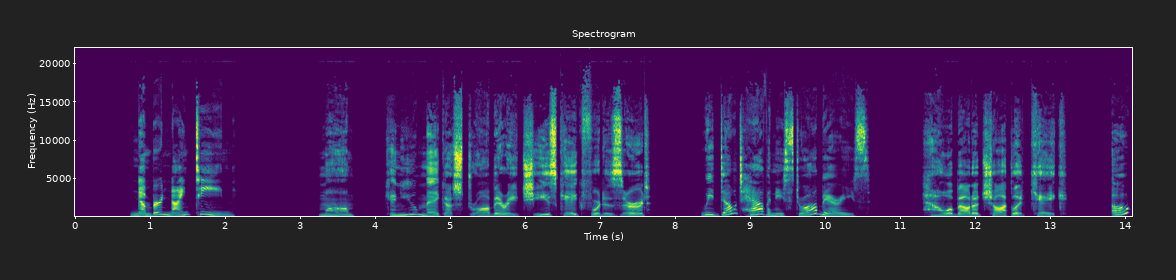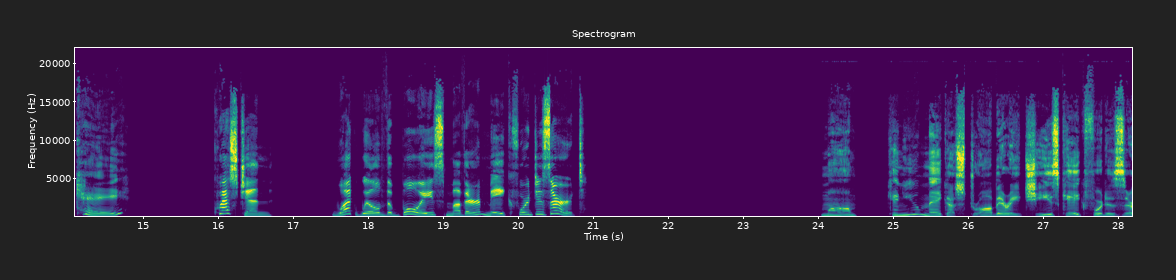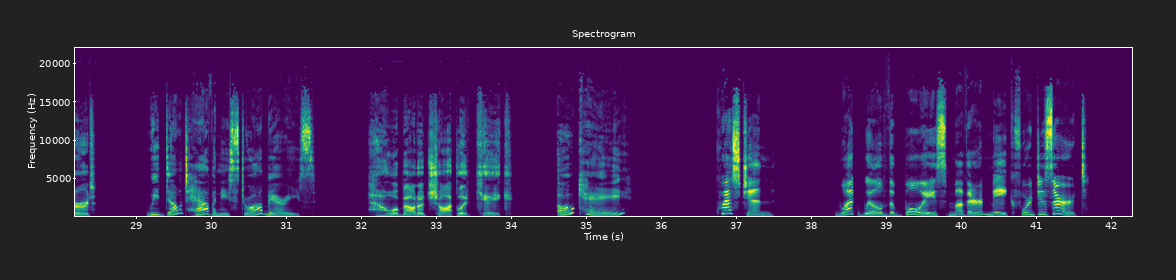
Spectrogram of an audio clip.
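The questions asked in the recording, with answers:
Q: What will the boy's mother make for dessert?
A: A chocolate cake.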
